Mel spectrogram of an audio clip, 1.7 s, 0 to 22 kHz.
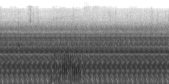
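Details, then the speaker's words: Epiphone Les Paul Special with stock Epiphone P90s, neck pickup, guitar volume and tone full up, Fender Hot Rod III Deluxe with drive full up, reverb off, presence full up, strings not played: a steady, loud, bright distorted buzzing hum, single-coil pickup mains interference. "now already you can tell this is pretty unbearable that's I'm in the uh neck position pickup I've got the volume all the way up I got the tone all the way up on the guitar"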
